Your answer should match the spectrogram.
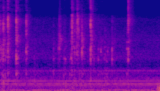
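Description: A plastic food bag crinkling as it is handled: a string of small, irregular clicks and rustles over a steady low hum.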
